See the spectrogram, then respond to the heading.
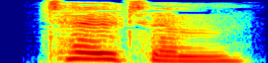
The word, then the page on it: totem: ‘təʋtəm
